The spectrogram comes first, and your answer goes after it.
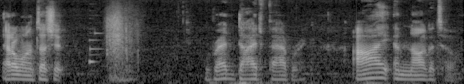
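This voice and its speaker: A man's voice: medium pitch, steady tone, normal speed, bright, forceful tone, slight background noise. A man playing a video game and reading its text aloud in a subdued, dramatic way, now and then stumbling. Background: game music.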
